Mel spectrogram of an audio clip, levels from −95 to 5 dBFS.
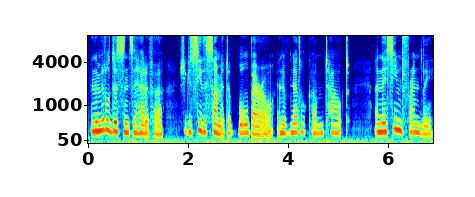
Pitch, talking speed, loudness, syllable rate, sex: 200 Hz, 190 wpm, -18 LUFS, 5.7 syllables/s, female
